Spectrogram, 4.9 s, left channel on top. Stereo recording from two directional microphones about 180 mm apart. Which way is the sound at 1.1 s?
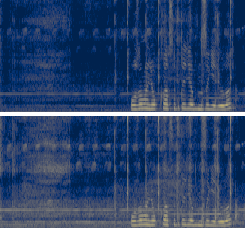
25° right (ahead or behind).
